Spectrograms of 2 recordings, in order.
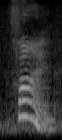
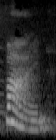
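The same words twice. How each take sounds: First: Much higher, clipped-off fine; sharper fine. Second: Said in the usual way. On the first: A narrator's reading. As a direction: snap Fine up high. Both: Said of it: "she repeated".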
